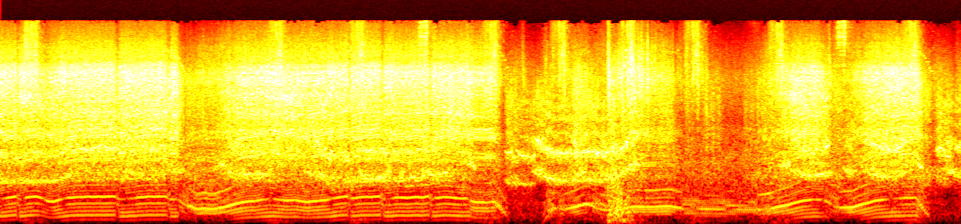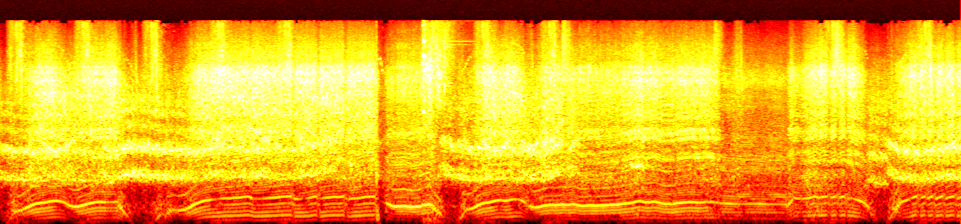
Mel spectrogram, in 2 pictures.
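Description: Tyres screech as a car drifts around bends.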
